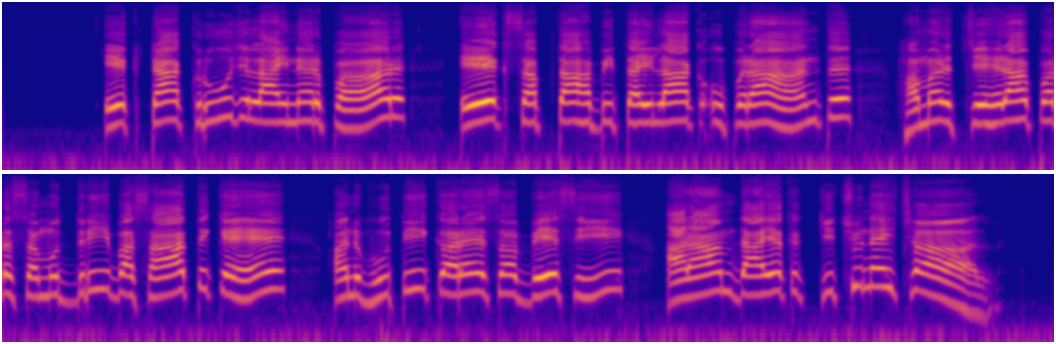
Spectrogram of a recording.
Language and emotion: Maithili, happy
